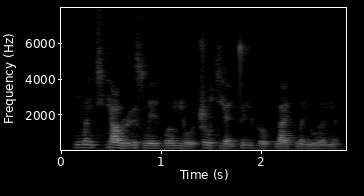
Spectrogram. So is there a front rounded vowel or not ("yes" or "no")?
yes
